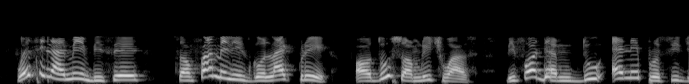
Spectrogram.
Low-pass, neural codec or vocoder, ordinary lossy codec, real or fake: 3.6 kHz; none; none; real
